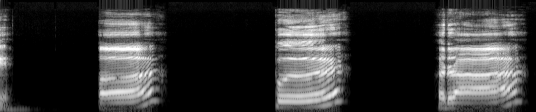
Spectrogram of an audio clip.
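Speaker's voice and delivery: अ, प, रा each separate, long and rising; letter-by-letter demo. Shown as a demonstration. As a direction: sound out अ, प, रा with pauses. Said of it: "एक अक्षर का उच्चारण सही से". (अ, प, रा अलग-अलग खींचकर)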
